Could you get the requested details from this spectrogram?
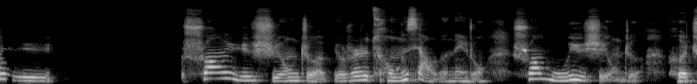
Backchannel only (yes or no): yes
